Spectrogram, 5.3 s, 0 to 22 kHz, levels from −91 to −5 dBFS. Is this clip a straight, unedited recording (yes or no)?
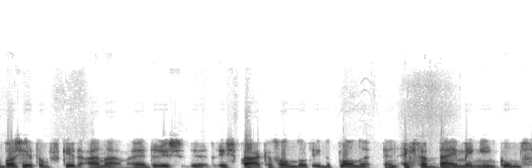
no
